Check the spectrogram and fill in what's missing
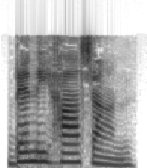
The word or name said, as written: Beni Hasan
